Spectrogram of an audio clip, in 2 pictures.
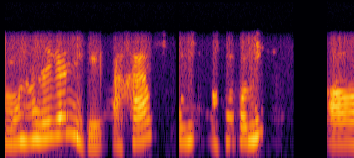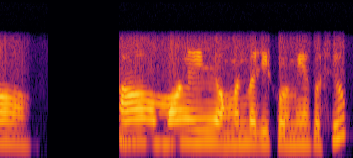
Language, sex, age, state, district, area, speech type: Assamese, female, 45-60, Assam, Dibrugarh, rural, conversation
